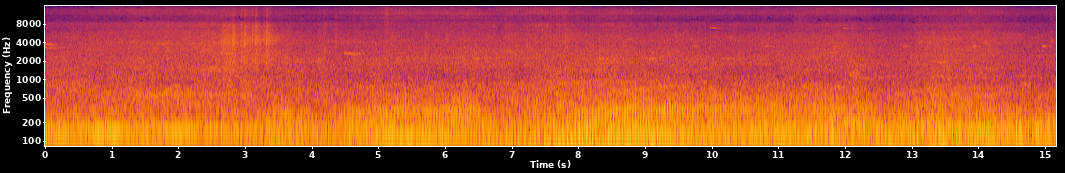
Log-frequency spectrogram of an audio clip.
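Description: Motor scooters running past at close range in steady street traffic, one passing loudest about halfway through.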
